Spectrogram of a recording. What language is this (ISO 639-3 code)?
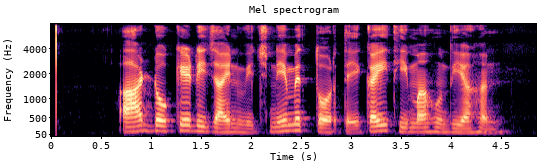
pan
